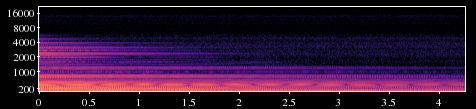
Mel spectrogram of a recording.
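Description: A single chord on a humbucker-equipped electric guitar, played through an Origin Effects Revival Drive Compact overdrive into a Fender Deluxe Reverb amp, held and left ringing with an overdriven crunch and slowly fading. One note throbs steadily as the notes beat against each other.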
